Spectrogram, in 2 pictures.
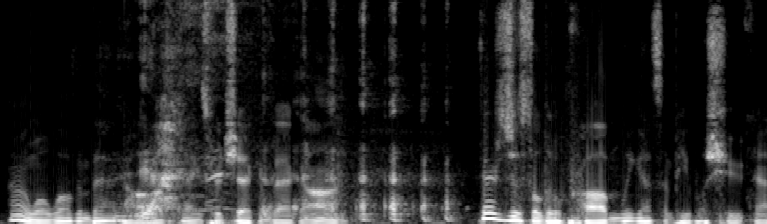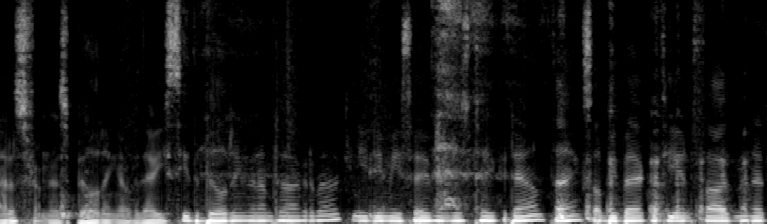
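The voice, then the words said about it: Calm newscaster-style military radio voice. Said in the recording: “You turn into a newscaster. ... It doesn't sound like you're from anywhere in the country. It sounds like you're from space. But the JTAG radio voice thing”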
